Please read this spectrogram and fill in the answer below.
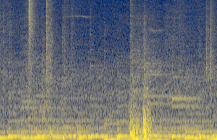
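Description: Background music with steady held notes, with a few light knocks under it.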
